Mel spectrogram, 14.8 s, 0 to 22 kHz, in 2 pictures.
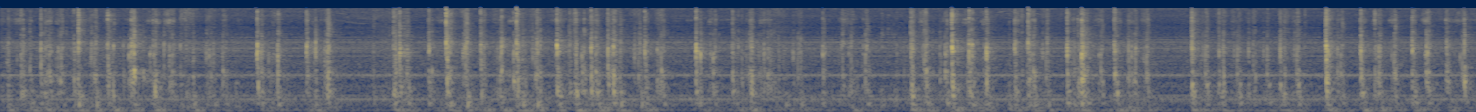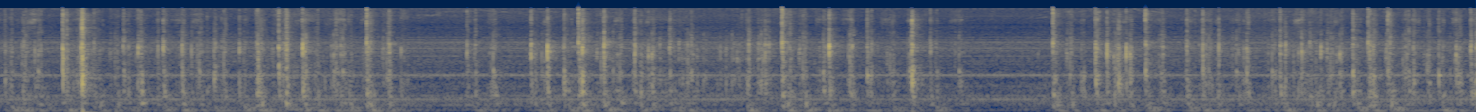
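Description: Both hands type fast with their fingertips on a full-size, hollow Corsair K35 backlit keyboard with plastic keycaps on a plastic body. A steady stream of quick, bright, clacky plastic taps with almost no low end dies away almost instantly after each stroke. There is a brief lull near the 12.5-second mark before the typing picks back up.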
